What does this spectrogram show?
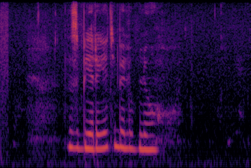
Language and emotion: Russian, neutral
